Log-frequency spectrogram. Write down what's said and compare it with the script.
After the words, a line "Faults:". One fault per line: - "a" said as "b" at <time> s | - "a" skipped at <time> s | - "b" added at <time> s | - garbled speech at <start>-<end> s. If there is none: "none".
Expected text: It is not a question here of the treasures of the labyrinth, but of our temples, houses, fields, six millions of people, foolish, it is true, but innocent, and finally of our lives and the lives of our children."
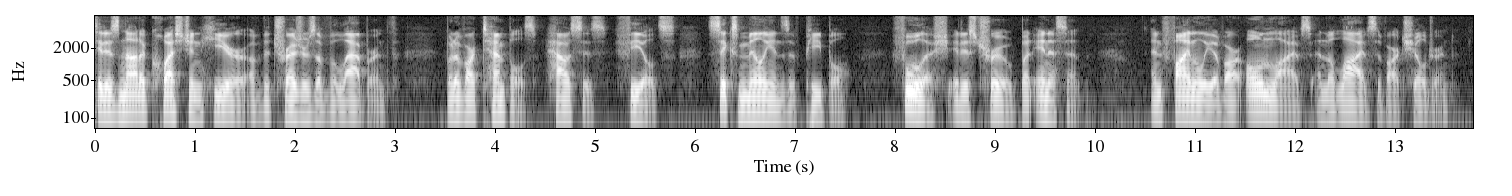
It is not a question here of the treasures of the labyrinth, but of our temples, houses, fields, six millions of people, foolish, it is true, but innocent, and finally of our own lives and the lives of our children."
Faults:
- "own" added at 11.5 s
